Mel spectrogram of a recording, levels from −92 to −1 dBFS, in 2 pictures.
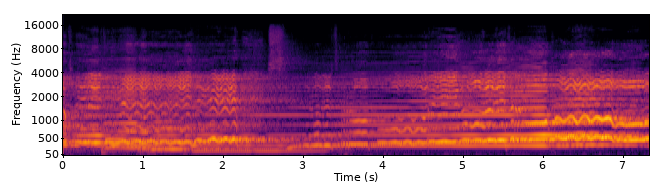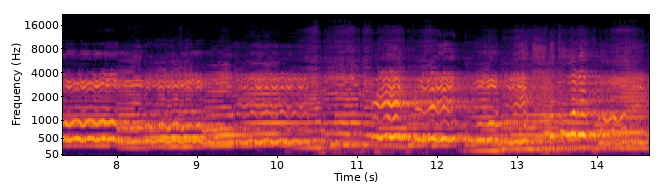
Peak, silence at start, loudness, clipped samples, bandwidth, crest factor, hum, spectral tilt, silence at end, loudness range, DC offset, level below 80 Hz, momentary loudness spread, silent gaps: -4 dBFS; 0 s; -22 LUFS; under 0.1%; 14.5 kHz; 18 dB; none; -4.5 dB/octave; 0 s; 9 LU; under 0.1%; -74 dBFS; 14 LU; none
